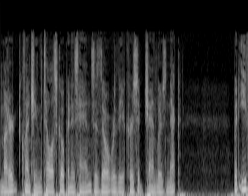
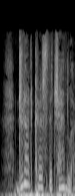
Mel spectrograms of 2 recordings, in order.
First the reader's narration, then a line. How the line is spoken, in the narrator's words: he said, entirely too brightly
